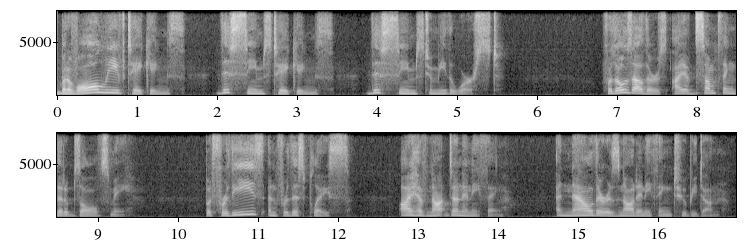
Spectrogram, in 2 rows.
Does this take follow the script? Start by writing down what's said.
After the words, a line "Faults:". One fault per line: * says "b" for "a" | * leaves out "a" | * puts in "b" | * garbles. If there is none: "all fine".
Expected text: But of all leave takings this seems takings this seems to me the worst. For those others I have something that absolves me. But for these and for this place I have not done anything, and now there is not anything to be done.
But of all leave takings this seems takings this seems to me the worst. For those others I have something that absolves me. But for these and for this place I have not done anything, and now there is not anything to be done.
Faults:
all fine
